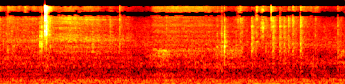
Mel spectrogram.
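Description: Handling noises from a soft-rubber and plastic Battle Cat action figure being posed: faint rubbing and a few small clicks, the clearest under a second in, over a low steady hum.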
